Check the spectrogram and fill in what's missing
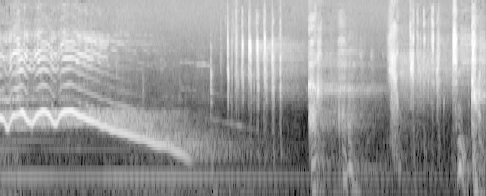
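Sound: ambulance siren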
